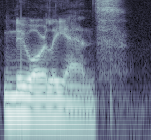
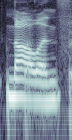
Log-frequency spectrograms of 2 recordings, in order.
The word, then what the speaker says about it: New Orleans: It's not pronounced New Orleans. Like, there's a lot of different ways you can pronounce it, but New Orleans is not one of them. She didn't take. – Nolans. – Nolans. Yeah, I should have told her just say Nolans and it'll be fine.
